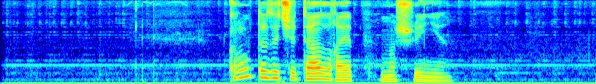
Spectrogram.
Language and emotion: Russian, neutral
